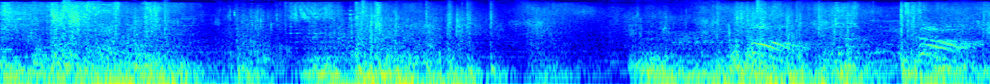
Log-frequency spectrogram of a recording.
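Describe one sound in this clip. Weapons strike a creature with heavy, booming magical blasts.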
